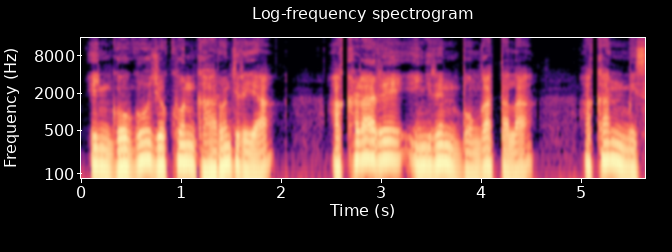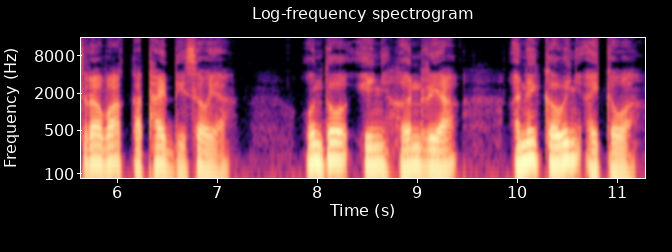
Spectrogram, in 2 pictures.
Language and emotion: Santali, sad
